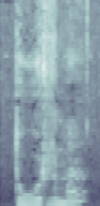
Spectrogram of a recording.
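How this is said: The r is a light tongue tap. "Capital paulista. ... Vibra um pouquinho a língua"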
